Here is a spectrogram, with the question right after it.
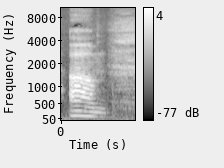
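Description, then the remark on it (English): A single loud sneeze bursts out suddenly with a strong voiced tone, lasting about half a second before fading into quieter background noise. “God bless you.”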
